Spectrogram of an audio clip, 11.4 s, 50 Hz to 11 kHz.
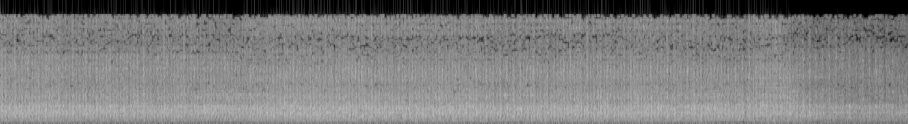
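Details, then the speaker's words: Gravely 816 tractor rebuilt with a Honda GX690 engine replacing the dead original, with a home-made exhaust. Fast, even chugging at steady speed with a busy mechanical clatter over it; the engine holds speed well. Normal engine running. "et voilà donc le moteur est bien adapté"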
